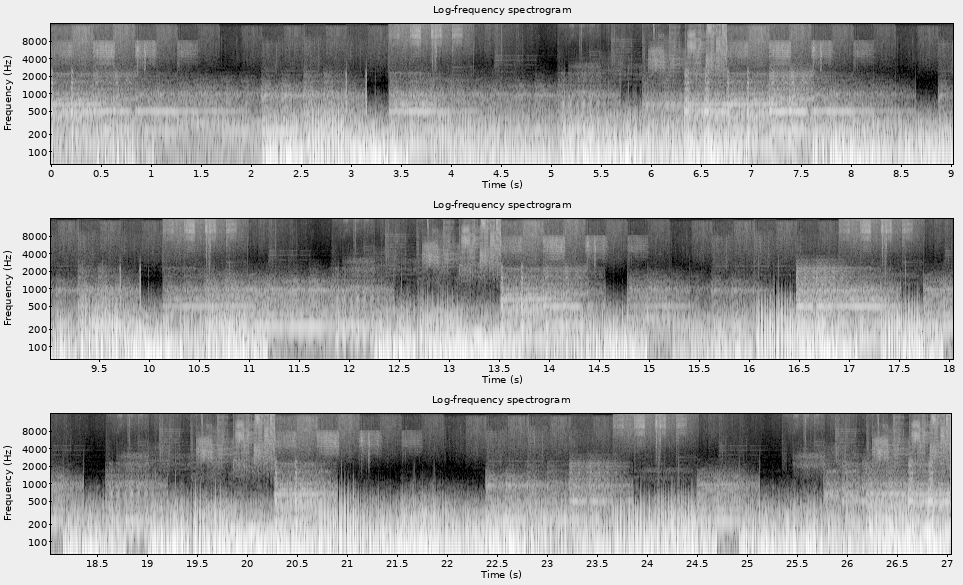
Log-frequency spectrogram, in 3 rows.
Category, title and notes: Instrument samples > Percussion
This 71bpm Horror Loop is good for composing Industrial/Electronic/Ambient songs or using as soundtrack to a sci-fi/suspense/horror indie game or short film.
Drum, Ambient, Industrial, Samples, Underground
